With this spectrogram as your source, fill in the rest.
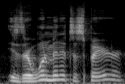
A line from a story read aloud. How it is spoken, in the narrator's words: asked eagerly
